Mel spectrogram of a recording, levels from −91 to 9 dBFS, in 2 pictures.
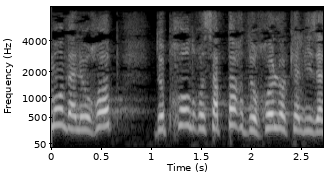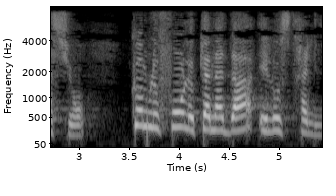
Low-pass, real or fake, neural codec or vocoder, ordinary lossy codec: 7.2 kHz; real; none; MP3, 64 kbps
